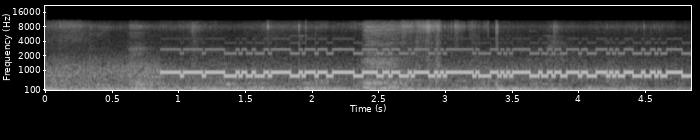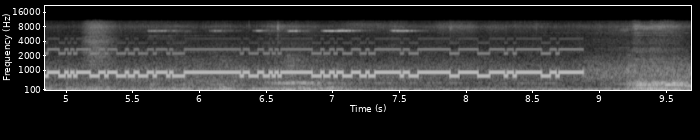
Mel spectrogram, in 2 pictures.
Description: RTTY (45.45 baud, 170 Hz shift), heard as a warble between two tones, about 820 Hz centre, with radio static and the noise inside a subway train. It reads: HUMPHREY WAS BORN NEAR ALAMO,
